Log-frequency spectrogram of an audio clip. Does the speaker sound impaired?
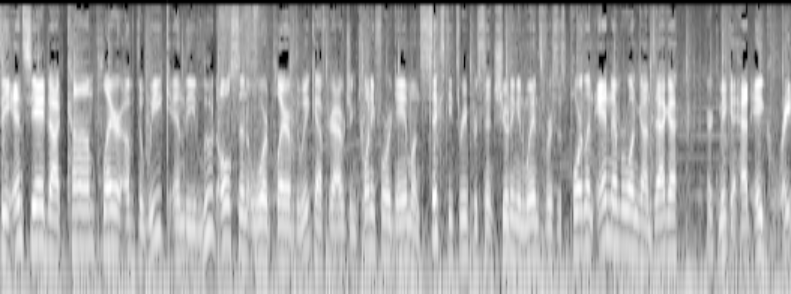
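No.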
